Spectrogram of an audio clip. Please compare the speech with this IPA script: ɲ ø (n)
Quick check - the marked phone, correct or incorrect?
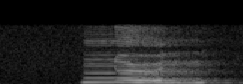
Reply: correct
